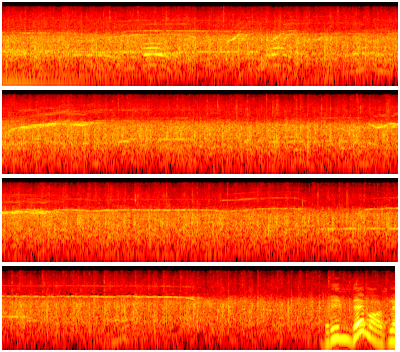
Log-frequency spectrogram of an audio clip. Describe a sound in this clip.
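A large cast of men and women sings together on a stage, with a long held final note.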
